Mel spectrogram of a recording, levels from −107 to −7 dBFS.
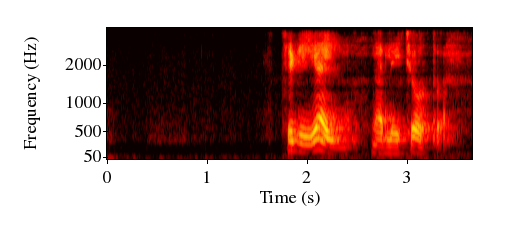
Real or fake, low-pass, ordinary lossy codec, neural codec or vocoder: real; 3.6 kHz; none; none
